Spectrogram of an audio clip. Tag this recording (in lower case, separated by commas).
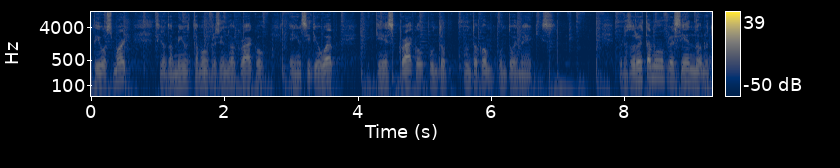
speech, music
